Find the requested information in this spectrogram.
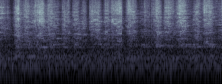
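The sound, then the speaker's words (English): A whisk scrapes browned meat bits from a pan bottom into milk gravy, making loud, rhythmic rasping strokes that repeat throughout with no talk. “That sound you hear are the little bits of flavor that were in the bottom of the pan after I cooked the meat. And that's what makes the gravy delicious. So you want to scrape all of that up so it becomes part of the gravy.”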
